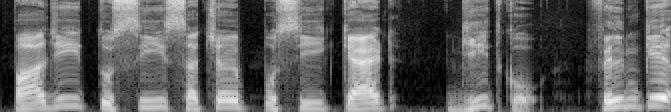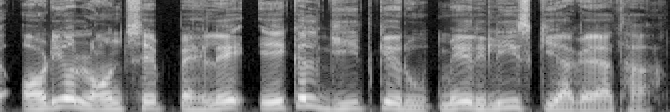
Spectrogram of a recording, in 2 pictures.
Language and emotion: Hindi, neutral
